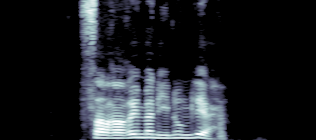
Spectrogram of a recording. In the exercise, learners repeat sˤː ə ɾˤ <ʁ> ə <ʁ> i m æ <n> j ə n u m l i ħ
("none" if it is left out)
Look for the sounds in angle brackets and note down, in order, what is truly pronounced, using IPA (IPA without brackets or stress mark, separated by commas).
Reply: ʁ, ʁ, n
